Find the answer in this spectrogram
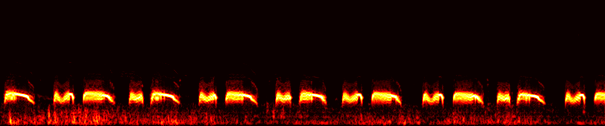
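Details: A spotted dove, called a mountain bird, delivers ต่อกิ่ง-style song: steady, mellow coos repeated about every half second for ten seconds, short notes alternating with longer, falling, drawn-out ones, and nothing else clearly heard.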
